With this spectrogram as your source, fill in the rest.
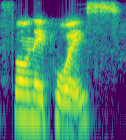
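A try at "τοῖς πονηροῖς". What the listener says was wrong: Yeah, you need to remember that's a rho, not a P.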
